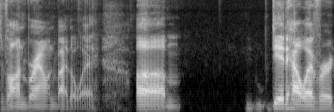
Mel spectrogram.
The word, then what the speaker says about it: von Braun: Von Braun also, and it is properly pronounced Von Braun, by the way, did, however, take advantage of concentration camp slave labor, and yeah, he's kind of on my.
